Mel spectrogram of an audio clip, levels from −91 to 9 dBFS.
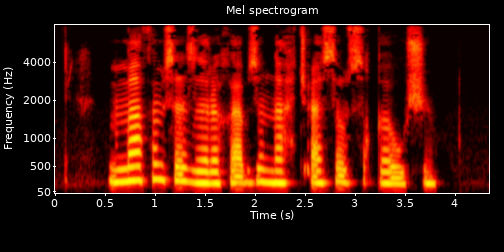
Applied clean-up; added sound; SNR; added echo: none; none; none; none.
